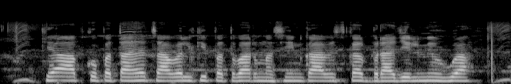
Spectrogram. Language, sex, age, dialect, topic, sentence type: Hindi, male, 18-24, Kanauji Braj Bhasha, agriculture, statement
